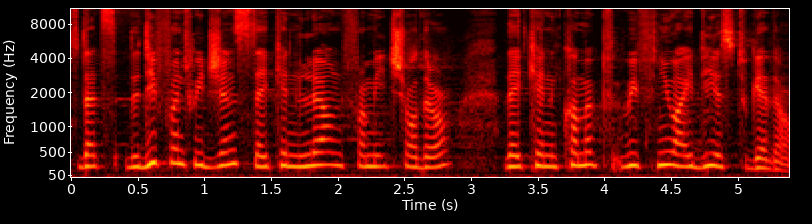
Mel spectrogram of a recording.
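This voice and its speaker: A woman with a French accent, fairly high pitch, fairly even intonation and a fairly quick pace. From France. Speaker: regional cooperation officer. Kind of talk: conference presentation. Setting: theater stage with audience. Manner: halting, many fillers.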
